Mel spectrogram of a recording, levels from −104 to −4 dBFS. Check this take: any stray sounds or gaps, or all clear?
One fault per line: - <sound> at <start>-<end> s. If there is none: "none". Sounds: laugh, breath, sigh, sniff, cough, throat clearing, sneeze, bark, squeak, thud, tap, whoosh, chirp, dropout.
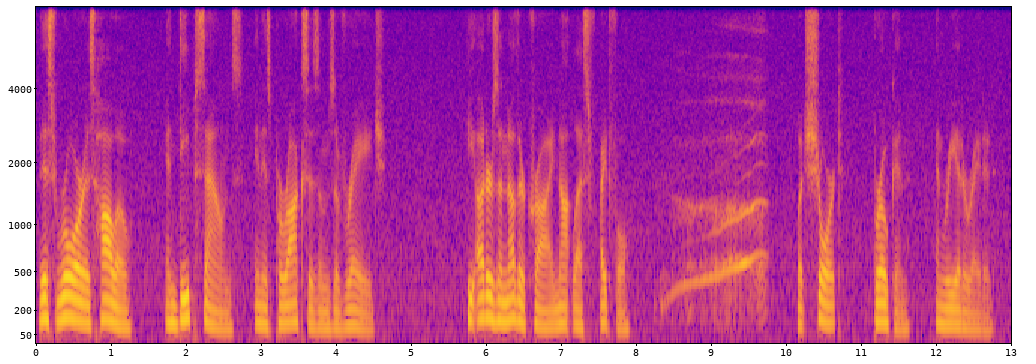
- dropout at 7.4-7.5 s
- breath at 8.2-9.8 s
